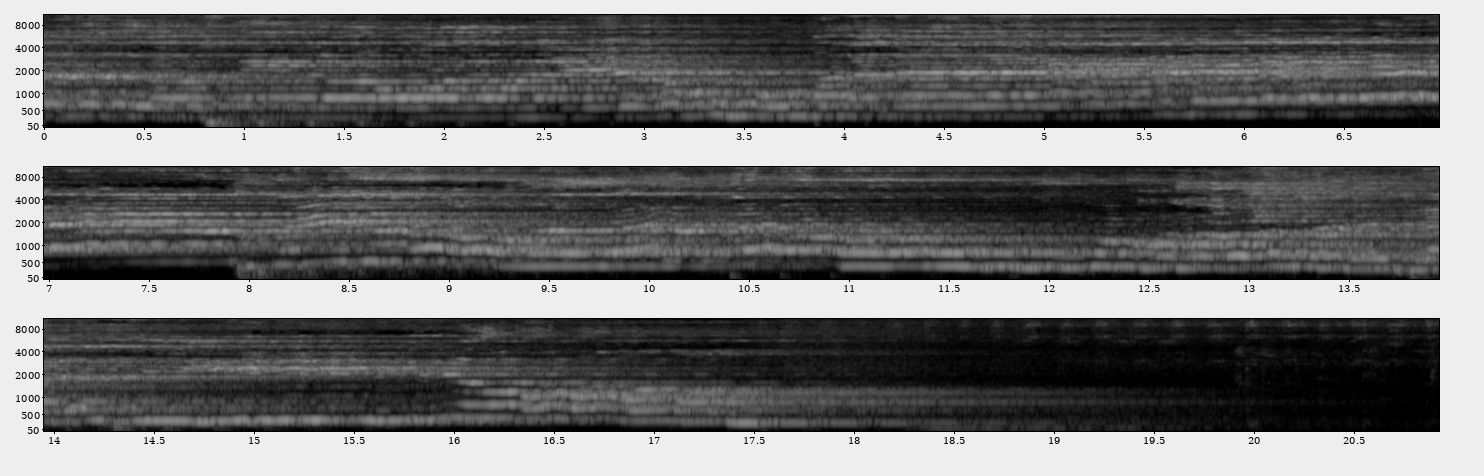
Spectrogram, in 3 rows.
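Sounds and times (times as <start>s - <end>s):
person singing over music: 6.6s - 18.3s.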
